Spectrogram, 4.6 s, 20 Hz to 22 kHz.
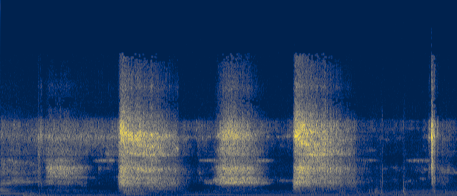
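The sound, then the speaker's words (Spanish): A voice imitates a bull's snorting, recreating strange sounds heard around 2 to 3 in the morning, with three forceful, breathy huffs in quick succession, fairly loud, followed by a brief sharp puff of air. “El chiste es de que a las alrededor de 2 y 3 de la mañana escuché unos sonidos extraños escuché como el bufar de, un toro.”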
